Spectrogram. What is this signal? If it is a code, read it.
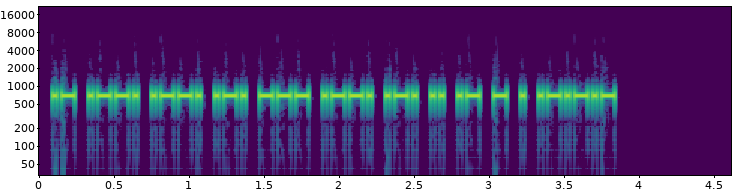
Morse code, heard as a keyed tone, about 37 wpm, 700 Hz. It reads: APPROPRIATE.
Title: Sentences from Top 1600 Words 40wpm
